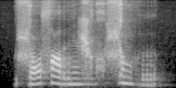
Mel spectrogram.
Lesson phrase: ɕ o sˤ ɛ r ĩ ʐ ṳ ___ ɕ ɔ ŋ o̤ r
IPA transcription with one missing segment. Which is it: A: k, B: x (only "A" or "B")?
B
